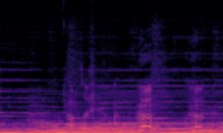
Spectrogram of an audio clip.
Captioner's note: laughs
